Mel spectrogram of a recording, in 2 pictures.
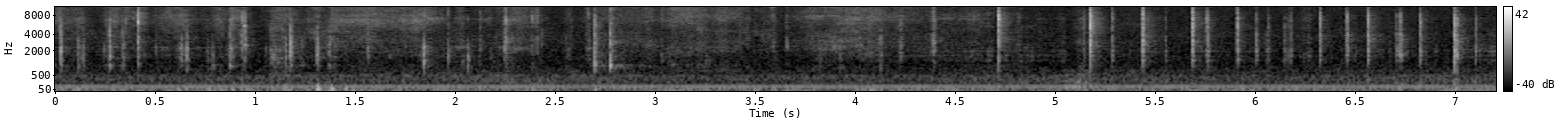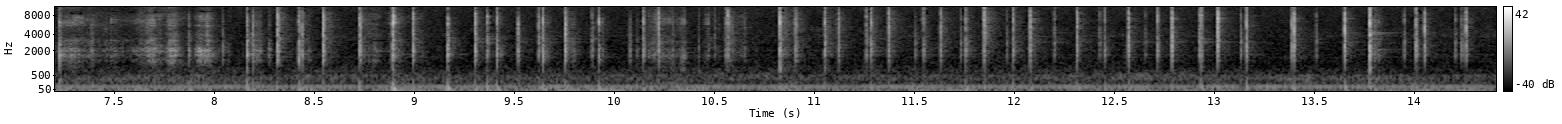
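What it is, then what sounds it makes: Plastic game controller, hollow shell. Fingernails and fingertips scratch and tap the shell of a hollow black plastic Xbox 360 wireless controller, including its back and grips. Rapid, dry clicks and brief scratchy strokes patter unevenly throughout, bright and very short with no ring. A steady low hum runs underneath.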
